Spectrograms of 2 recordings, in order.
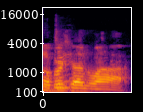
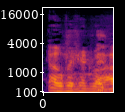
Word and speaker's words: Auberjonois: Auberjonois. Auberjonois.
